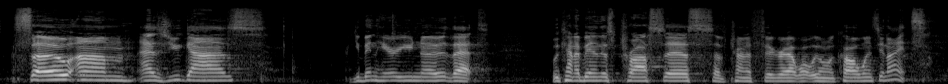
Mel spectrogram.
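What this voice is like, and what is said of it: Hoarse, worn-out voice. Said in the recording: “My voice is already gone. It's not good.”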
